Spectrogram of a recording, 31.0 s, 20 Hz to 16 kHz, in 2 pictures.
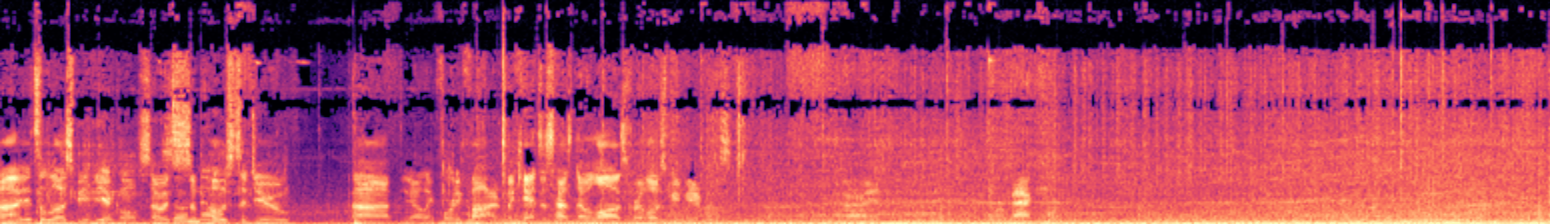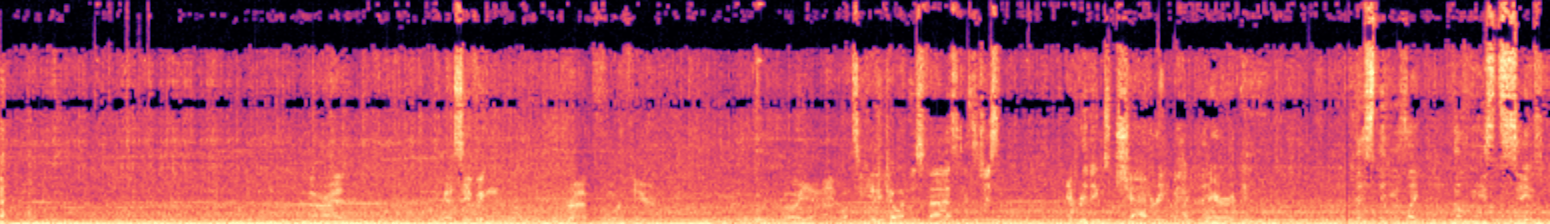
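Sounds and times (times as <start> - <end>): road noise: 0.0 - 31.0.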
